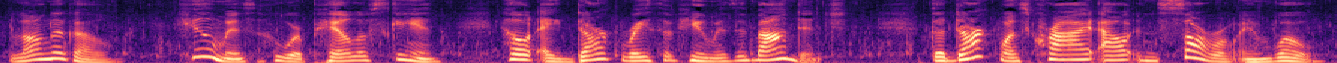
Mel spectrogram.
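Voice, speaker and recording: A woman's voice: on the low side, big pitch swings, measured pace, fairly bright tone, slight background noise. An older woman voicing a mighty, ancient river in a storybook, grumpy yet indulgent, with solemn, weighty delivery. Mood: solemn, wistful.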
